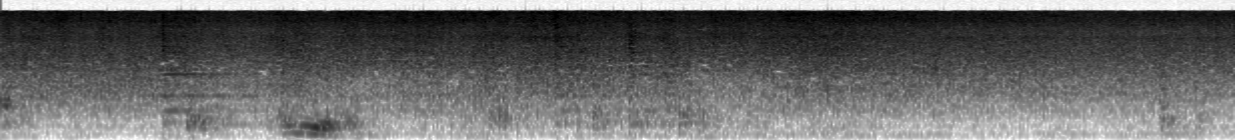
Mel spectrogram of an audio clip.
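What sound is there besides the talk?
sizzling while stirring eggplant and vegetables in a pan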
